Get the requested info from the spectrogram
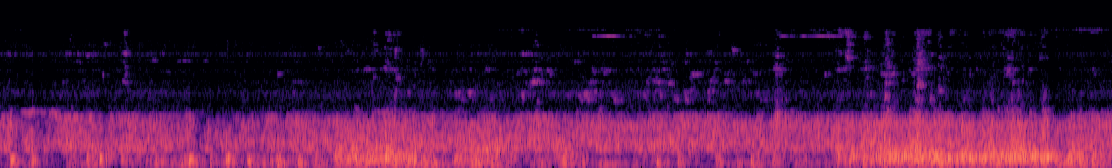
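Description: Alappuzha–Dhanbad passenger train in motion, heard from aboard: a muffled low rumble with irregular rattling knocks. It swells louder about a third of the way in and again for a couple of seconds near the end.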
